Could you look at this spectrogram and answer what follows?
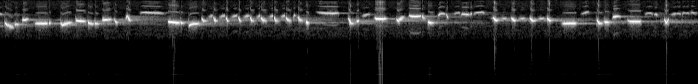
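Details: Pacific Wren song, slowed down for comparison with Winter Wren: a long, unbroken tumble of high tinkling notes, quick repeated trills and short buzzy phrases, with no overall pitch trend, nothing else heard.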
